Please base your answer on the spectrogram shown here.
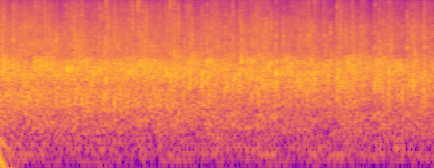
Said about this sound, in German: Komm, lass uns ihm einen Applaus geben, den Herrn an Herrn.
